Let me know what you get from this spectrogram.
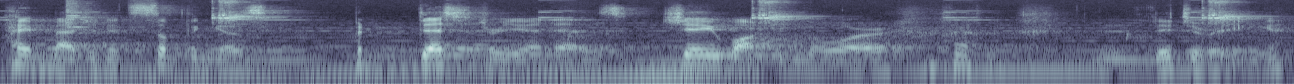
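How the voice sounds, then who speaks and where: A man's voice: medium pitch, takes it slowly, natural voice. A man playing a haughty, scheming space major in a comedic sci-fi audio drama, pompous and sarcastic. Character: haughty male space-major rival, grudging, scheming rogue. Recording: echoey reverberant room, music underneath.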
